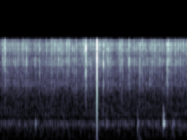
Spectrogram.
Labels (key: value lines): label: ambient
recorder: HydroMoth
